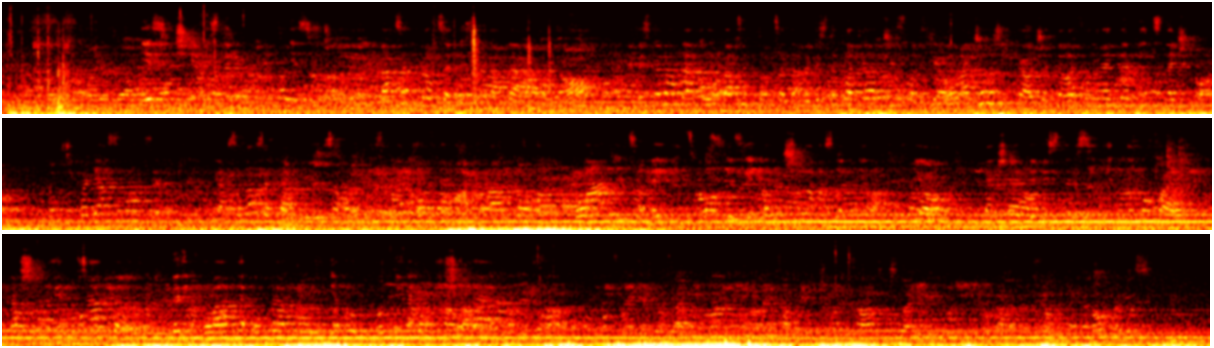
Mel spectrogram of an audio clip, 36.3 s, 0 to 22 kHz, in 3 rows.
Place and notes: communication space skolska 28, voices from the open window
office of the telephone company with employees calling to clients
